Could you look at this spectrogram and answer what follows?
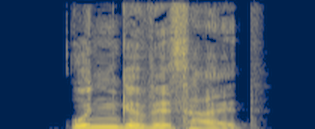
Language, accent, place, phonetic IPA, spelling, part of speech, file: German, Germany, Berlin, [ˈʊnɡəˌvɪshaɪ̯t], Ungewissheit, noun, De-Ungewissheit.ogg
- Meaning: uncertainty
